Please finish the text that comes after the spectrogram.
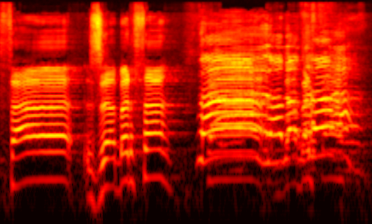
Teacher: पुर यानी मोटा करके पढ़ते हैं। और फिर जब हम सा की अदायगी करेंगे तो इसमें सीटी की आवाज़ ही नहीं आएगी।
